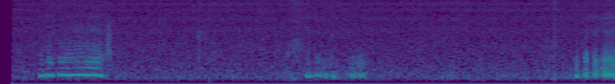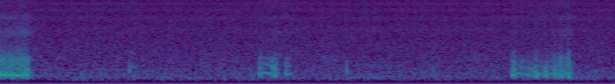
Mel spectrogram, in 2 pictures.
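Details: A sleeping Chihuahua snores softly indoors, low buzzy rasping breaths recurring every few seconds against a quiet steady hiss.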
